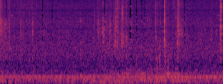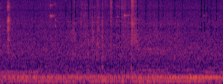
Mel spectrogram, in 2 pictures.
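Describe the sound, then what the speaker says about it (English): Faint road traffic passes in the distance, a low continuous rumble of vehicles swelling slightly, with no one speaking. "You guys can probably hear some of the traffic going by."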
